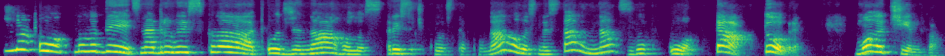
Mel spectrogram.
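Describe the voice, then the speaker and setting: Patient kindergarten teacher, woman, high gentle voice, mellow tone, unhurried. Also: big pitch swings. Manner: patient, slow, encouraging, praising often. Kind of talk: remote literacy lesson with a child.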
